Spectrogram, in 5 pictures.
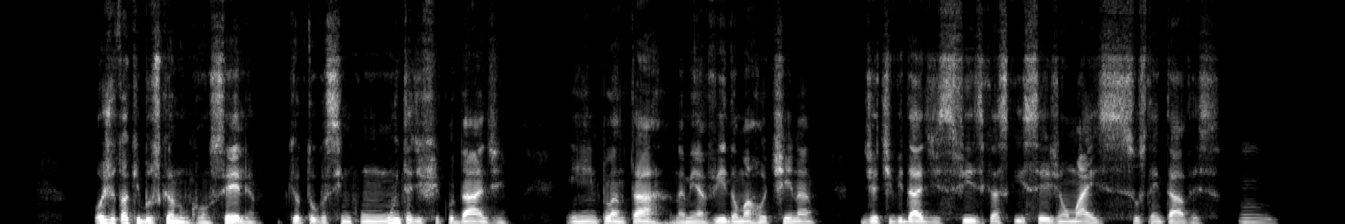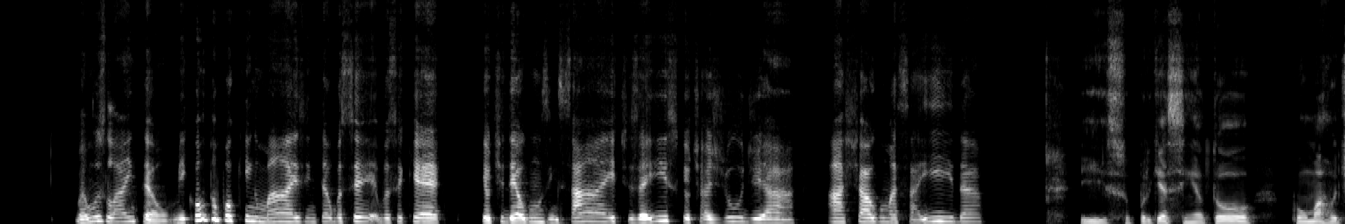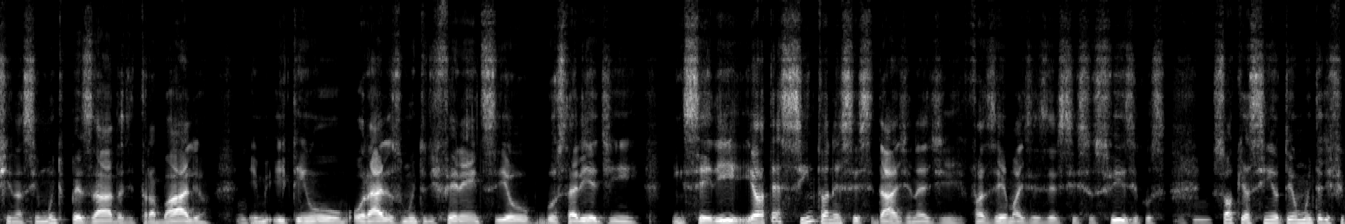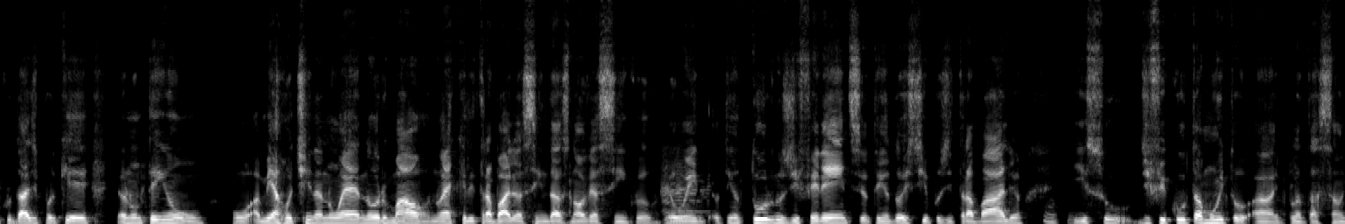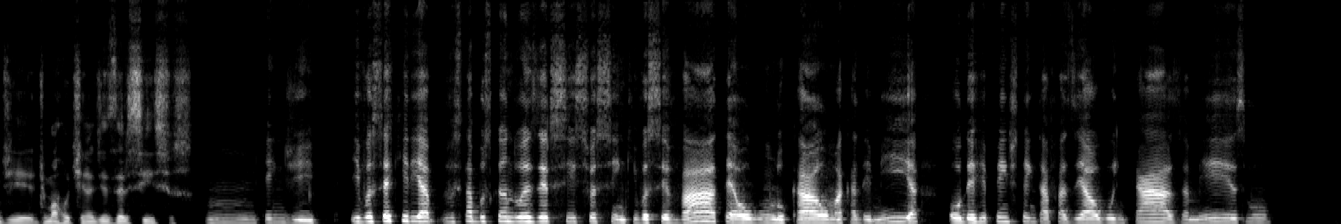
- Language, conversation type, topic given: Portuguese, advice, Como posso começar e manter uma rotina de exercícios sem ansiedade?
- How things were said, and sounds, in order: tapping; in English: "insights"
